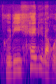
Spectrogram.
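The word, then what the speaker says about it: Bruegel: 브리겔은 브리헬이라고 읽어야 돼요.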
